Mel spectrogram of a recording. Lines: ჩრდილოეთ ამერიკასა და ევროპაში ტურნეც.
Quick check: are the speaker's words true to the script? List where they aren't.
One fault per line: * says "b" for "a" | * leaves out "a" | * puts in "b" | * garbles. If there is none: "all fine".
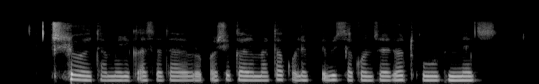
* puts in "გაიმართა კოლექტივის საკონცერტო"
